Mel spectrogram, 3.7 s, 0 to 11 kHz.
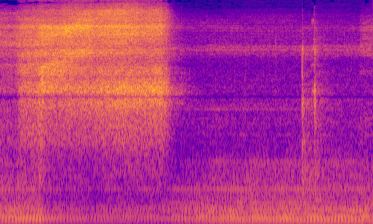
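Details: Loud, steady high-pitched hiss for about a second and a half, then quieter room hum: an attachment running on a used, ex-military ASI 2025M portable dental unit with high-speed, slow-speed, ultrasonic and suction attachments.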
